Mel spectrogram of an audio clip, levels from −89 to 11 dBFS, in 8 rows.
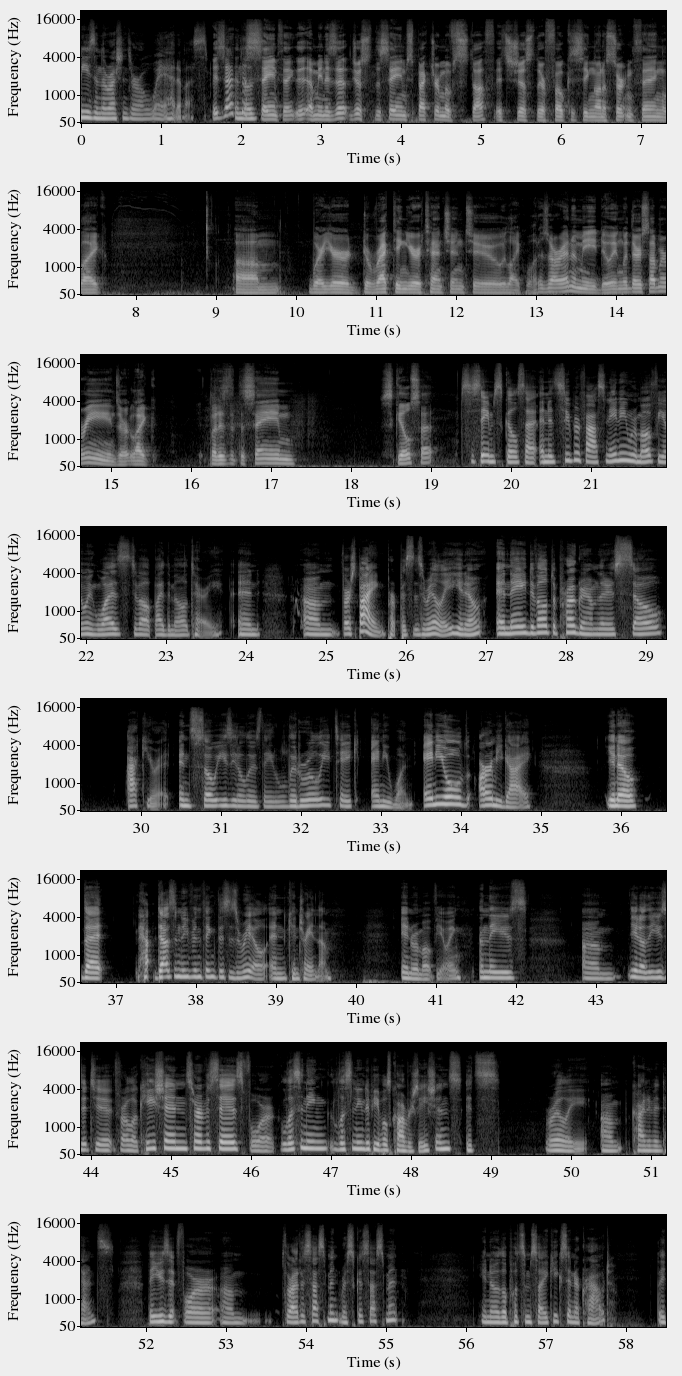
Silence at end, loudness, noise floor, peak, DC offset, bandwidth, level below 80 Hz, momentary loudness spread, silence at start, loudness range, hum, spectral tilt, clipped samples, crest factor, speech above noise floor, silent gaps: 0 s; -27 LUFS; -70 dBFS; -6 dBFS; under 0.1%; 15.5 kHz; -60 dBFS; 13 LU; 0 s; 7 LU; none; -5.5 dB/octave; under 0.1%; 22 dB; 44 dB; none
